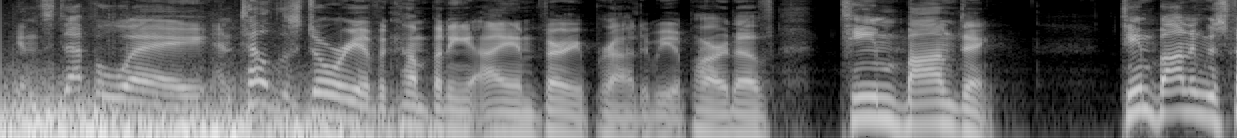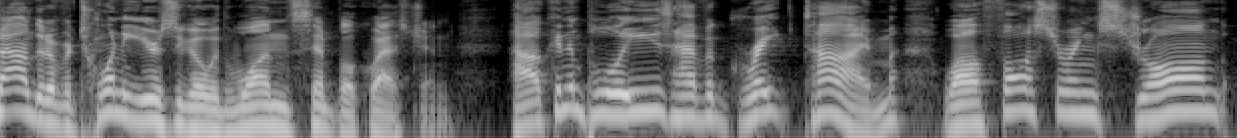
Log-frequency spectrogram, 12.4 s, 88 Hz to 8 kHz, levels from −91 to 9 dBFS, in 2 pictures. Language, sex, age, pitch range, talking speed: English, male, 30-49, 100-170 Hz, 210 wpm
